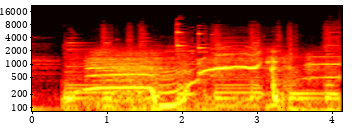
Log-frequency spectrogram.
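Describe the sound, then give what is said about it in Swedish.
Drawn-out cow moos from a cow and calf on a country road. A few long, low, sustained calls with a steady tonal quality. “Ute på landet går kossan och kalven.”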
